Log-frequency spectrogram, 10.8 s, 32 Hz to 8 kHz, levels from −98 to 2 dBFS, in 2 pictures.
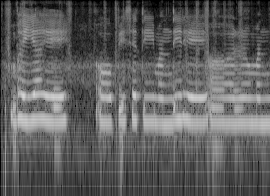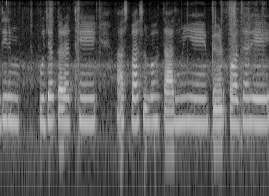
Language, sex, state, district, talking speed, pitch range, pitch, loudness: Hindi, female, Chhattisgarh, Kabirdham, 120 wpm, 245-265 Hz, 255 Hz, -28 LUFS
